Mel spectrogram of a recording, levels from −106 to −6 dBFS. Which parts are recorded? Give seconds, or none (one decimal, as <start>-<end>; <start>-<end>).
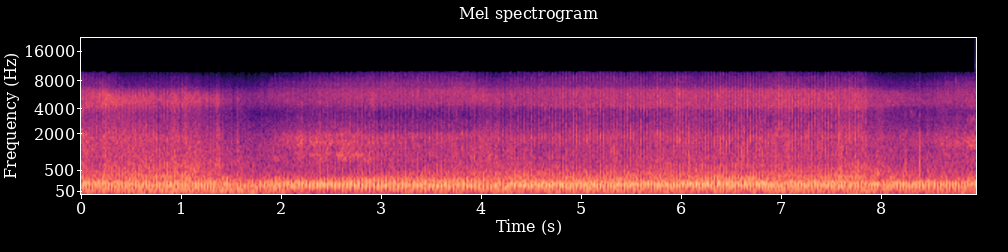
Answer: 0.0-9.0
